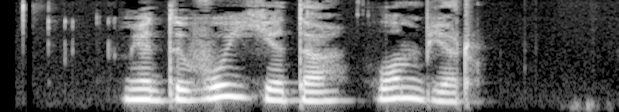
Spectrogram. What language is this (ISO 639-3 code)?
chm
